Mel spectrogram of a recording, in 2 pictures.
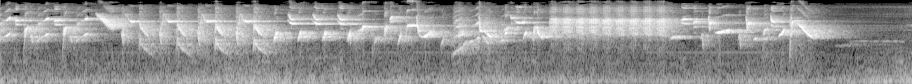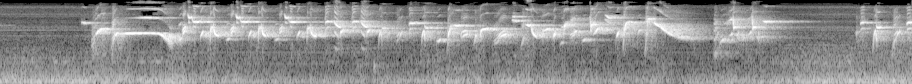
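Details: An Algerian goldfinch mule, a hybrid bird, sings two bursts of rapid twittering and buzzy trills separated by a short pause, with a brief final phrase after another gap.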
